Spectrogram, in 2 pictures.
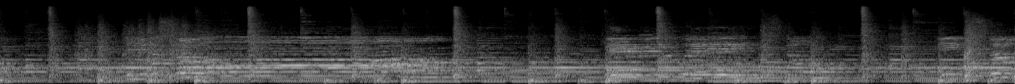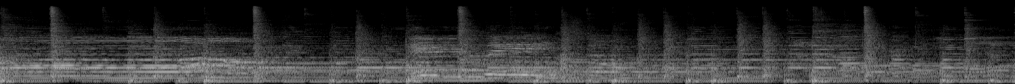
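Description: A live acoustic country-style band playing: banjo and acoustic guitars strummed and picked over a steady drum-kit beat, with a voice singing.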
